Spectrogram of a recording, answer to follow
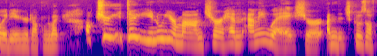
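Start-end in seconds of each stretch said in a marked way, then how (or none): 0.8-3.2 insistent Irish mammy. Retold or imitated. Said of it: "My ma is brilliant at doing".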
